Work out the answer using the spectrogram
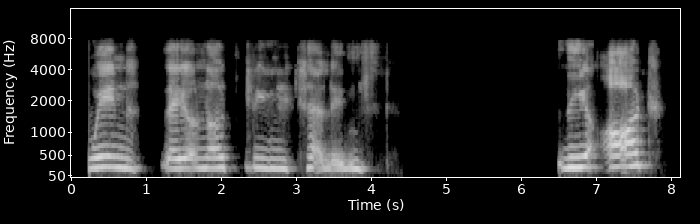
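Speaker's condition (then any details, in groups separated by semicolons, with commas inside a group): Slurred speech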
